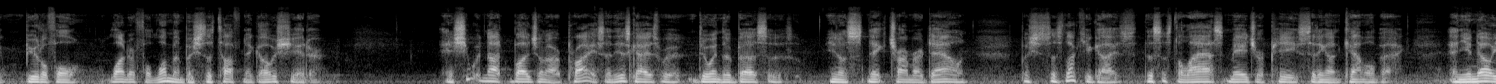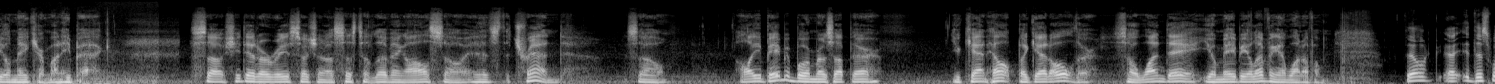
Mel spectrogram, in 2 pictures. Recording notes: This conversation with him was recorded in person at the New Orleans Investment Conference.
